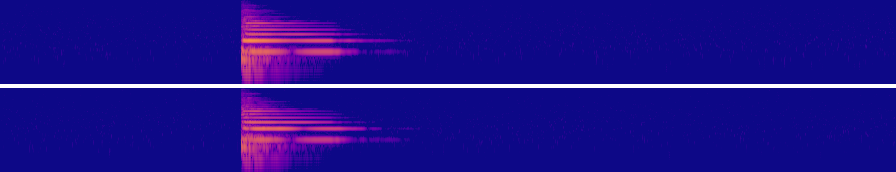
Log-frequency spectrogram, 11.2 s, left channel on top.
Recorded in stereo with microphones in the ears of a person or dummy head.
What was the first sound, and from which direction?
A guitar, 5° right (ahead or behind).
